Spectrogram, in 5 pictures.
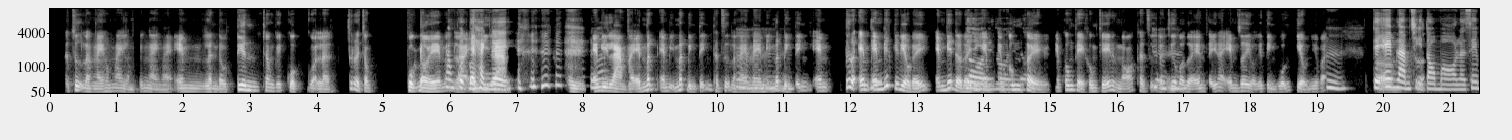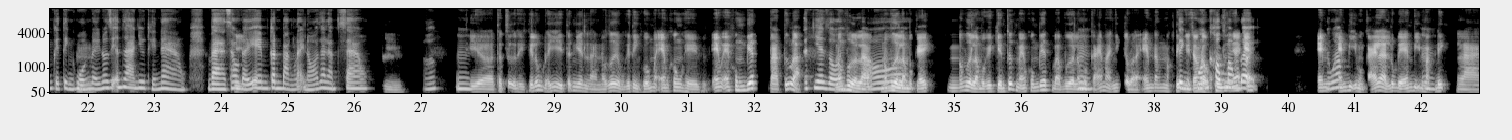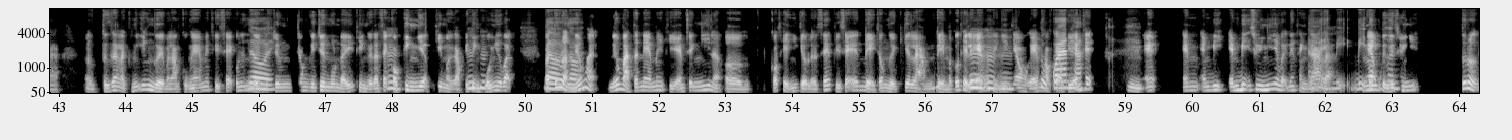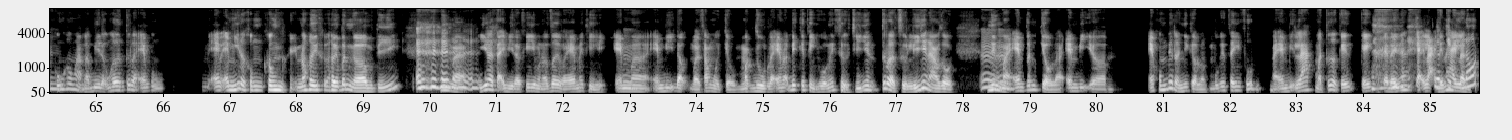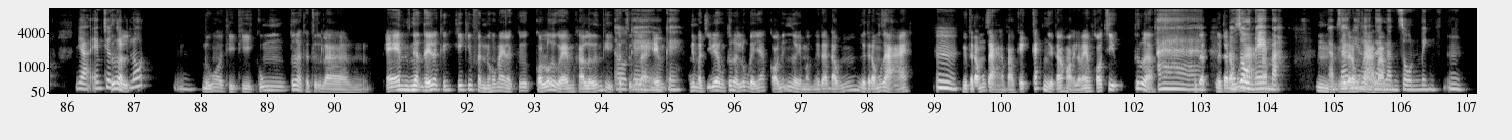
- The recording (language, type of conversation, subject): Vietnamese, podcast, Bạn cân bằng việc học và cuộc sống hằng ngày như thế nào?
- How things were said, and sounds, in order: tapping; other background noise; laugh; "thể" said as "khể"; laugh; laugh; in English: "lag"; in English: "load"; in English: "load"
